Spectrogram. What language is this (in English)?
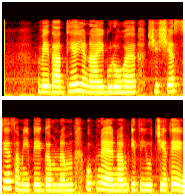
Sanskrit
